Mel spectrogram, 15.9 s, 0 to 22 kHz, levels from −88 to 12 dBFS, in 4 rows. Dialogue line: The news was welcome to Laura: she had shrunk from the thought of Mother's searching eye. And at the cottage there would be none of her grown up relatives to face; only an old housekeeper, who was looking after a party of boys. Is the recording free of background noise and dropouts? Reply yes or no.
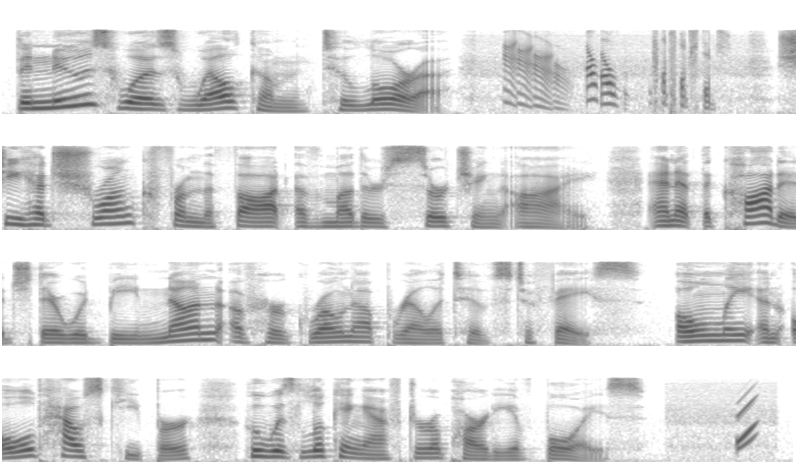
no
